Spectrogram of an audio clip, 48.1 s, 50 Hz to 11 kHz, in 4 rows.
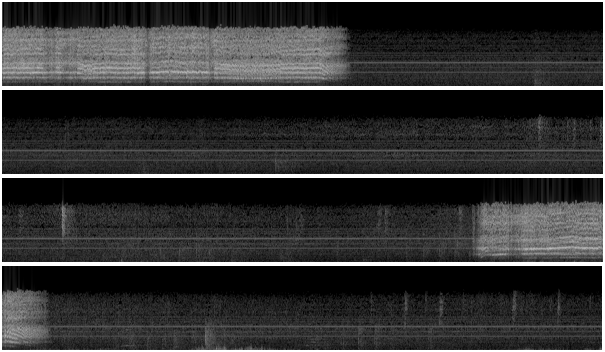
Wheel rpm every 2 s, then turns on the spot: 160, 160, 160, 60, 0, 0, 0, 0, 0, 0, 0, 0, 0, 0, 0, 0, 10, 150, 30, 0, 0, 0, 0, 0.
none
